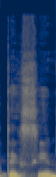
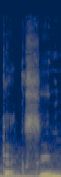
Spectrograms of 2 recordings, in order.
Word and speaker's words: Taksim: Now we are here at the heartbeat of Istanbul, तकसीम square, जिसको Turkish अपनी pronunciation में तकसीम कहते हैं और हम तकसीम कहते हैं, जैसे प्रोनाउंसिएशन डिफरेंस।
